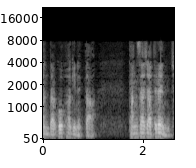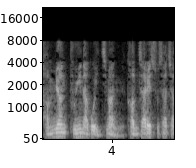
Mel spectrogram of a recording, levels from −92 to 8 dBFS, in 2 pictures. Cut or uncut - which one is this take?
uncut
